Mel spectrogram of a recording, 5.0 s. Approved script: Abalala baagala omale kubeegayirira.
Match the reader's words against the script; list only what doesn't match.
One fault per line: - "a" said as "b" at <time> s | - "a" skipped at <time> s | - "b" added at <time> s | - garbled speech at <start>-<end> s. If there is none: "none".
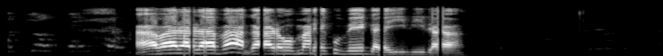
none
